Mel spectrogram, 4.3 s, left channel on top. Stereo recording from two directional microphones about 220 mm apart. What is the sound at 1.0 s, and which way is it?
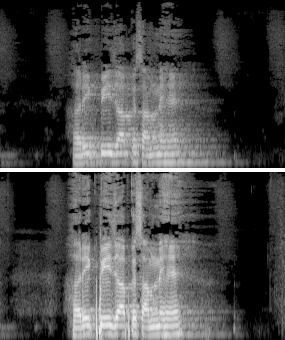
A man's voice, 45° right (ahead or behind).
